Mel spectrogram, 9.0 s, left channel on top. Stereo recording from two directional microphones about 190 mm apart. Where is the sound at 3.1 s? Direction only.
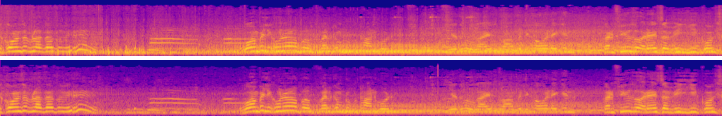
35° right (ahead or behind).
